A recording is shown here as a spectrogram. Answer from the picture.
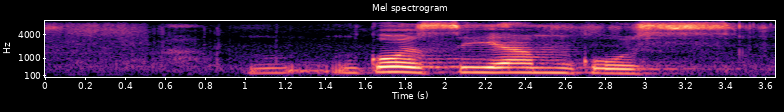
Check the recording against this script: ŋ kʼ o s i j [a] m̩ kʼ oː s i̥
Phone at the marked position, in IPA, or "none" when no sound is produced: a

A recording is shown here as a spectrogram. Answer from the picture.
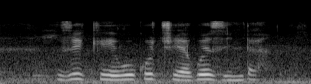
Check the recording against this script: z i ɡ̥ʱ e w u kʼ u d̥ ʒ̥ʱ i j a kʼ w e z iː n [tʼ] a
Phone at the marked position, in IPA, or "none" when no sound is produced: tʼ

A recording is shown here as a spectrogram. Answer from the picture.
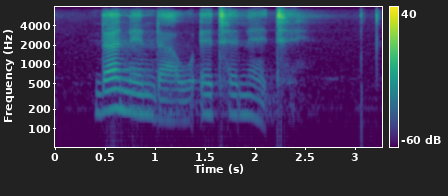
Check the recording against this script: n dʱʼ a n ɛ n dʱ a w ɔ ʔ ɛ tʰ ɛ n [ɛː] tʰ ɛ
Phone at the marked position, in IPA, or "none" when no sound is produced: ɛː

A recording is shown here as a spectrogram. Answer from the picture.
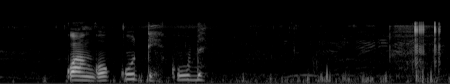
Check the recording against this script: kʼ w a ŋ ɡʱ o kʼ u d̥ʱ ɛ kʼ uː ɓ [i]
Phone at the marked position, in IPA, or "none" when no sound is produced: ɛ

